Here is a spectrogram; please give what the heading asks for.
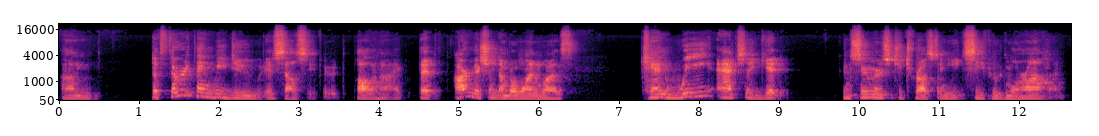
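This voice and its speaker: A middle-aged Boston-accented company founder hosts a casual live-stream chat from his home kitchen, telling his story earnestly. His mid-range voice is animated yet measured in pace and a little mellow, and the room is echoey.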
